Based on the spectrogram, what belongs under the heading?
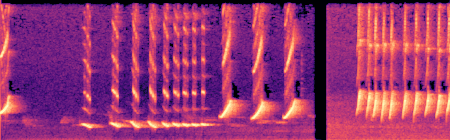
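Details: Singing white-rumped shama, meant to prompt other shamas to answer: a run of quick rising chirps, a few higher upslurred notes, then after a short break a fast series of high notes over noisier background.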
